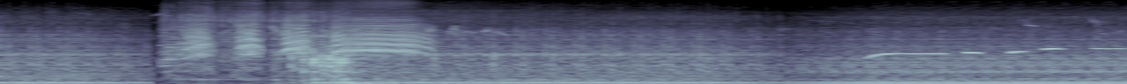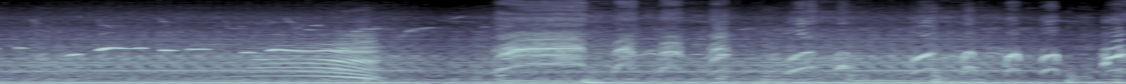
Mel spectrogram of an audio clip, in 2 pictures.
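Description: Tractor engine idling steadily with a low hum. From about four seconds in, a string of squeaky chirps and gliding tones plays over it, coming faster near the end.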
